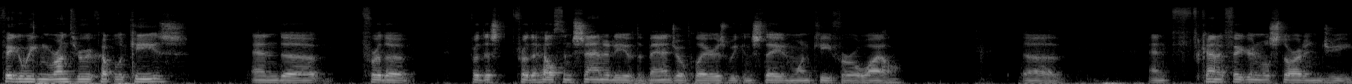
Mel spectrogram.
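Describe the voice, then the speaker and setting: A man speaks at a moderate pace with a fairly low pitch and ordinary pitch variation. He leaves long, frequent pauses, and audible room echo surrounds him. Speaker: fiddler teaching a slow jam. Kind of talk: online music workshop talk. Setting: video call from home office. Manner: quiet speaking voice; casual, halting with repetitions.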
